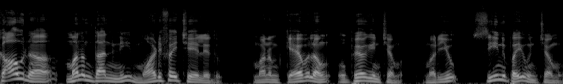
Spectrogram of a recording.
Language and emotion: Telugu, neutral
